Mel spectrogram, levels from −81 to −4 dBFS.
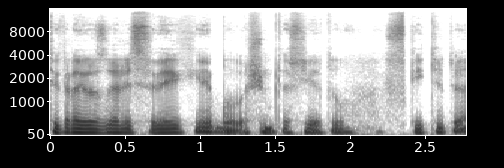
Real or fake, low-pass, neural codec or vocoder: fake; 14.4 kHz; codec, 44.1 kHz, 2.6 kbps, DAC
